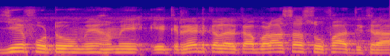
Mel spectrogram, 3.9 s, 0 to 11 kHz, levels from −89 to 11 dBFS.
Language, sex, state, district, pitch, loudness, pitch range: Hindi, male, Uttar Pradesh, Lucknow, 155 Hz, -14 LUFS, 150-170 Hz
